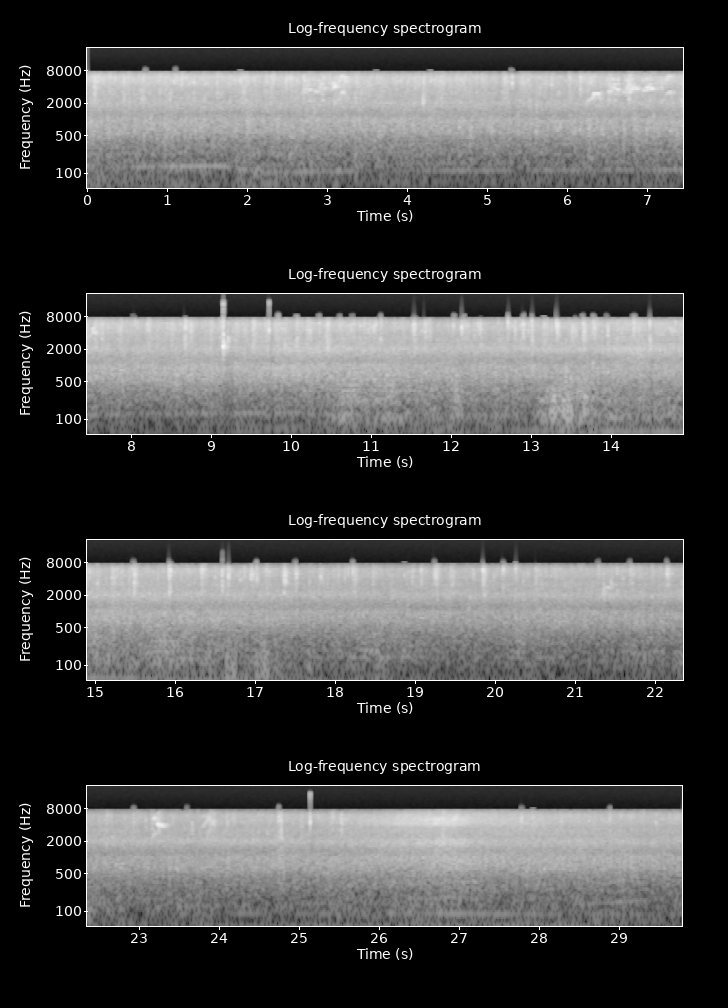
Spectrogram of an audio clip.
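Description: Heavy thunderstorm rain pouring steadily. Thunder rumbles low about thirteen seconds in.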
